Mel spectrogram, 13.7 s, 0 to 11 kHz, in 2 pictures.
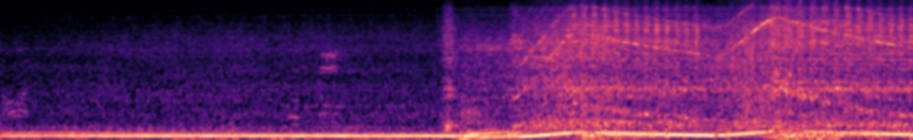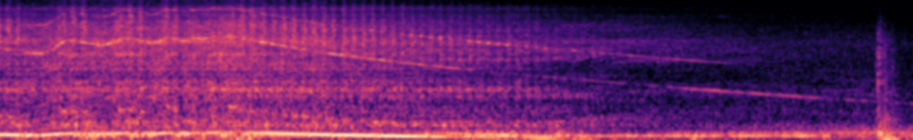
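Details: Ford Fairlane with automatic gearbox, just after a turbo swap (old turbo had started going bang; now about 15 psi boost). Several sharp revs each bring a clean whistle rising with engine speed and fading smoothly on release. The turbo spools normally.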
